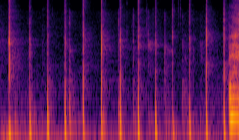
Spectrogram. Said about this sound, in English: So kudos. So golf clap for that church.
